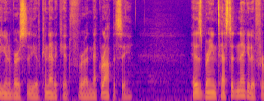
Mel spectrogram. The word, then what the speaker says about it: necropsy: for a new crop necropsy net crop see three syllables okay and the body was taken to the University of Connecticut for a necropsy god I sounded like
